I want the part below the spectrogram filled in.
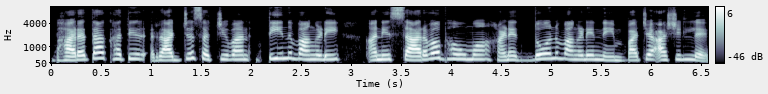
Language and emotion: Goan Konkani, neutral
